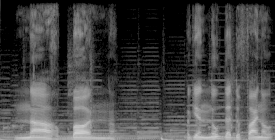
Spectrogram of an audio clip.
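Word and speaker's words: Narbonne: the east of Spain, the double letters N here sound just like one N sound. Narbon. Listen again. Narbon. Narbon.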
